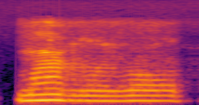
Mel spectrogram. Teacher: rnya dibaca dobel ada tasdidnya mar ditekan dan ditahan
